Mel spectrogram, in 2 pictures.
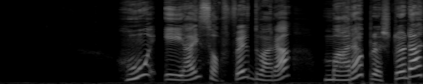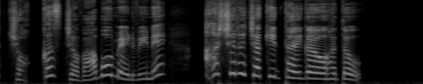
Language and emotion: Gujarati, surprised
